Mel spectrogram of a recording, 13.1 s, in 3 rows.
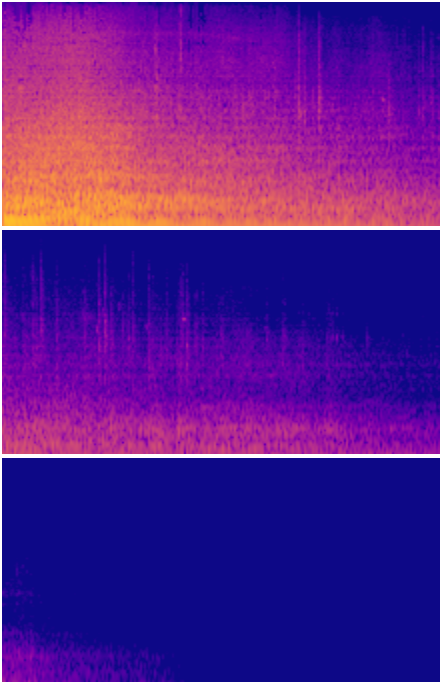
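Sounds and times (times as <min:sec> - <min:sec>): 
Humvee driving various maneuvers: 0:00.0 - 0:09.3.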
